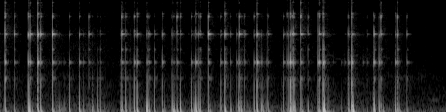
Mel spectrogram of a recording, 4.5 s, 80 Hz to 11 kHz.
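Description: A glass coaster is tapped in a quick, uneven rhythm, about 25 short taps over four and a half seconds. Each tap gives a dry low knock with a bright glassy clink, ringing at steady high pitches that die away almost at once.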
